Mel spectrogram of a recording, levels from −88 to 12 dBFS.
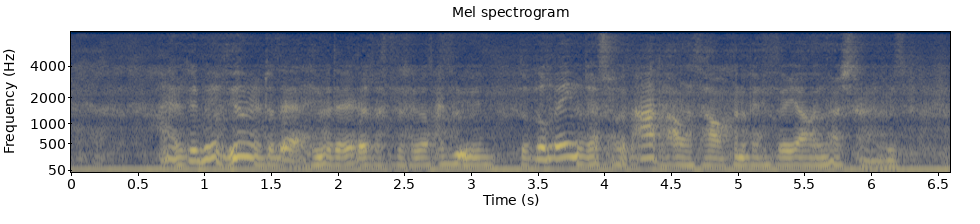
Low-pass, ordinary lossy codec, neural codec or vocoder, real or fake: none; none; codec, 16 kHz, 0.5 kbps, FunCodec, trained on LibriTTS, 25 frames a second; fake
